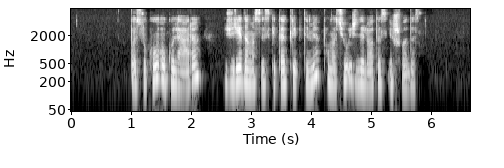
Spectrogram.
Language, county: Lithuanian, Vilnius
